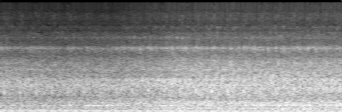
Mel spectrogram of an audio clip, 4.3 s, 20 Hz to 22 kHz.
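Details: Volvo FH13 truck diesel idling after knocking-engine repair, gear, bearings and seal refitted: steady, even low rumble with no knock, the knock sound gone; normal idle.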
